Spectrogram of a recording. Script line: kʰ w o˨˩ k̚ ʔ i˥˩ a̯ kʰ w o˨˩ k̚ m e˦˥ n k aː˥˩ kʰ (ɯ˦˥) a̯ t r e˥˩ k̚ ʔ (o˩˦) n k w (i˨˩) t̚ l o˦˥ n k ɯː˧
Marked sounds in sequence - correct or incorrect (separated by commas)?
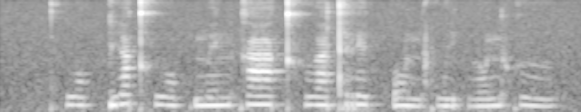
correct, correct, correct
